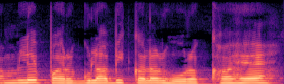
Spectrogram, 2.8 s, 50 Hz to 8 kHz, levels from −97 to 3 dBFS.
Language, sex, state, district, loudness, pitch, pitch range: Hindi, male, Uttar Pradesh, Shamli, -13 LUFS, 210 Hz, 205-215 Hz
